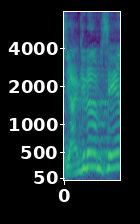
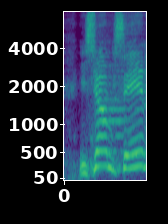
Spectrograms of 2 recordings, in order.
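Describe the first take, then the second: First: It is spoken quickly and casually. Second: It is spoken slowly and calmly.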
